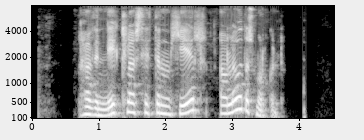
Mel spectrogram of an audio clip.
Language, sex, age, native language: Icelandic, female, 50-59, Icelandic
